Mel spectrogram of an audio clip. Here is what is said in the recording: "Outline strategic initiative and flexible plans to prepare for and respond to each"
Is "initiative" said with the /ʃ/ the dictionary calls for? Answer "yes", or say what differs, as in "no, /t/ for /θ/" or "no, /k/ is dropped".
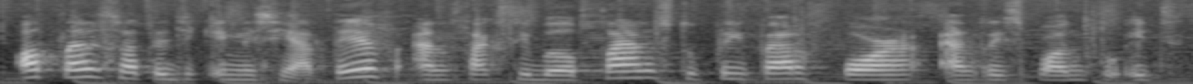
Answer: no, /s/ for /ʃ/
